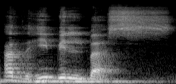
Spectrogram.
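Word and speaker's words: أذهب البأس: Mungkin Anda pernah mendengar bacanya adhibil basa, tapi yang lebih tepat bacanya adhibil bas. Sehingga nanti ritmenya sama seperti rbanas. Allahumma rabbanas adhibil bas. Bukan adhibil b's. Walaupun kalau dibaca azhibil ba diperbolehkan, tapi cara baca yang lebih tepat azhibil bas.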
